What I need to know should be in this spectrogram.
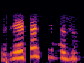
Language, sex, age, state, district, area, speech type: Kashmiri, female, 18-30, Jammu and Kashmir, Baramulla, rural, conversation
